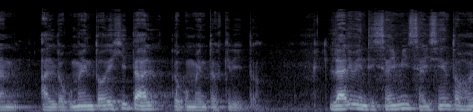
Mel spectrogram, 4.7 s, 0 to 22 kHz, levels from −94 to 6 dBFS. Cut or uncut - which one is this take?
cut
